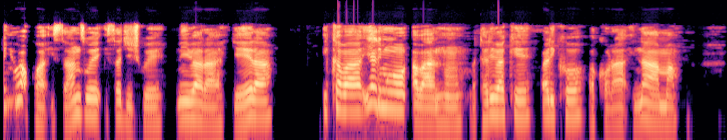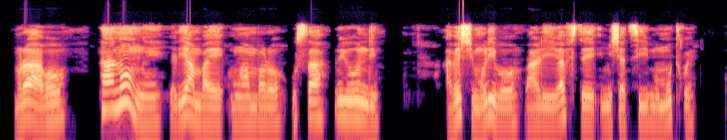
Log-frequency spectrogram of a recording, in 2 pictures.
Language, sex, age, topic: Rundi, male, 18-24, education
